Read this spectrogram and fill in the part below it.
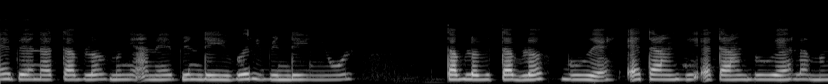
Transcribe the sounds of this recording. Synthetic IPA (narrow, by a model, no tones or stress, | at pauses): ɛbɛːnatabloməŋiamebindejubəɾibindejiɲuːl | tɐblobitablobuwɛetaːnbiʔɛtaːnbuwɛːlɐmə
